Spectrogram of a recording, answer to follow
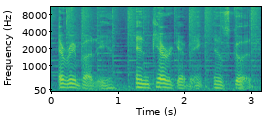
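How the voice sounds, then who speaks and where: Over music in the background, a woman with a very deep, low voice speaks fairly slowly with fairly even intonation. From Savannah, Georgia. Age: 80s+. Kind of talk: interview answer.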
